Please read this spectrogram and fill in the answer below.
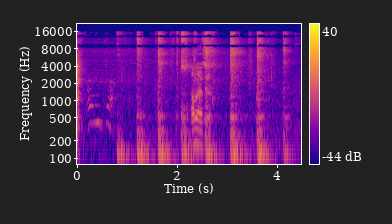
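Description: Footsteps thudding on a hollow wooden floor, a dull regular beat of about two steps a second starting about a second in, with a young child's voice chattering over them.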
